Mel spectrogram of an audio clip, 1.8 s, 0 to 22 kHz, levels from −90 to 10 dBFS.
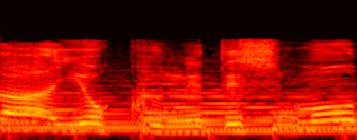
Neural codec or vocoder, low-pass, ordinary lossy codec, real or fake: none; none; none; real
